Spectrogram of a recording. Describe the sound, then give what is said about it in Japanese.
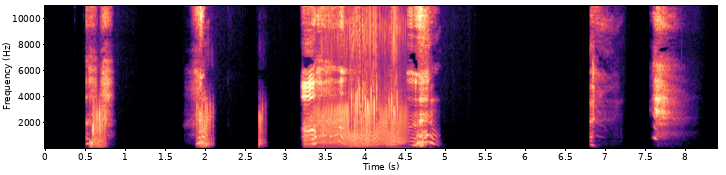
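Several loud farts from a young woman in a rose garden, the first few short bursts and then a long, rumbling, sputtering one lasting over a second, followed by quick sharp exhales or gasps. No talking. “汚い音、匂いも、くさ、すごいですわね。”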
